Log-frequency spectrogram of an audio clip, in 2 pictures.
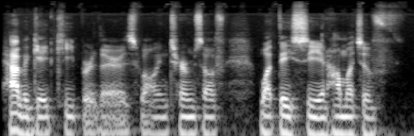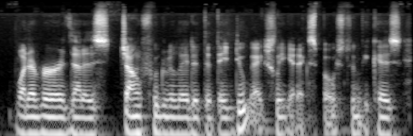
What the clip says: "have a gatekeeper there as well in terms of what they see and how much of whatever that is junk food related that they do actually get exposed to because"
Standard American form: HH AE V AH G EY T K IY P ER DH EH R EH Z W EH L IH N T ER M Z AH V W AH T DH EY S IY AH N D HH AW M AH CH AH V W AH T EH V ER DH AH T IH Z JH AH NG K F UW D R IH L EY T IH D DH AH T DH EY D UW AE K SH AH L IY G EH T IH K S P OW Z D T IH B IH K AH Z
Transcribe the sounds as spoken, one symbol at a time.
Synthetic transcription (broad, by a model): HH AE V AH G EY T K IY P ER DH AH R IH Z W EH L IH N T ER M Z AH V W AH T DH EY S IY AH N HH AW M AH CH AH V W AH T EH V ER DH AH T IH Z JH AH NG F UW D R IH L EY T IH D DH AH T DH EY D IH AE K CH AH L IY G EH T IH K S P OW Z T IH B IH K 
